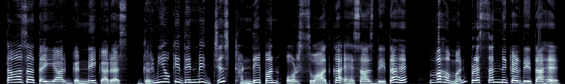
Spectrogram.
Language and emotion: Hindi, happy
